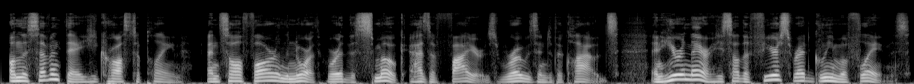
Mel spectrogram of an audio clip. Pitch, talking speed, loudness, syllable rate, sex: 140 Hz, 235 wpm, -18 LUFS, 5.4 syllables/s, male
